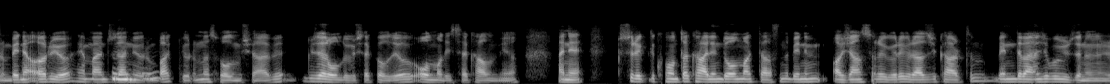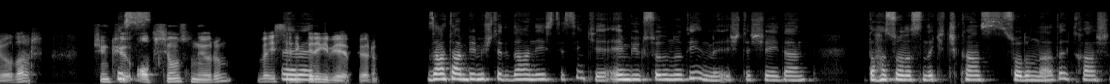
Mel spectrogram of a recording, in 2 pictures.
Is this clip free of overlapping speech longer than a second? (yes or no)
yes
